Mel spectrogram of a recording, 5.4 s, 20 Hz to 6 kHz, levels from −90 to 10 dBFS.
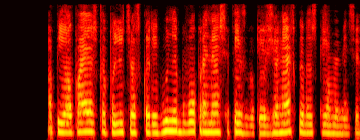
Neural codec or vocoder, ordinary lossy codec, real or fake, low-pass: codec, 44.1 kHz, 1.7 kbps, Pupu-Codec; MP3, 48 kbps; fake; 5.4 kHz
